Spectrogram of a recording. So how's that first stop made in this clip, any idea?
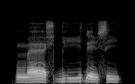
implosive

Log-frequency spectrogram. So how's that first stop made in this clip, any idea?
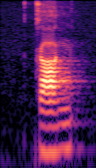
plain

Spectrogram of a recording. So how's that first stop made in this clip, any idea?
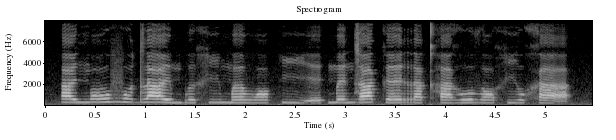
plain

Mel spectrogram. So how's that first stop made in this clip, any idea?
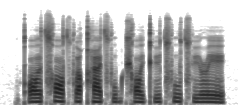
ejective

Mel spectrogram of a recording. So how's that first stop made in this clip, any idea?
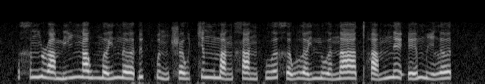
implosive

